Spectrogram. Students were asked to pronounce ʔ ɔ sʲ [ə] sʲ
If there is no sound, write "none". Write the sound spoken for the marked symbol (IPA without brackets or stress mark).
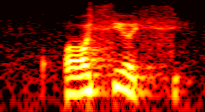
ə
